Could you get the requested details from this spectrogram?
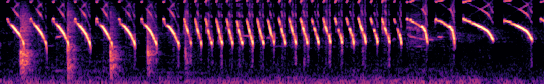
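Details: Canary in its keeper's care with a high, piercing song. Several downslurred whistles run into a very fast, even trill of short chirps lasting about two seconds, then a few more falling sweeps.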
